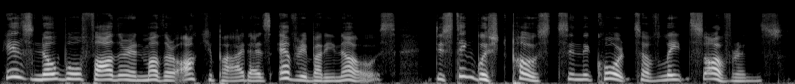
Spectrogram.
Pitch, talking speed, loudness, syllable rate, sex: 210 Hz, 130 wpm, -19 LUFS, 4.2 syllables/s, male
